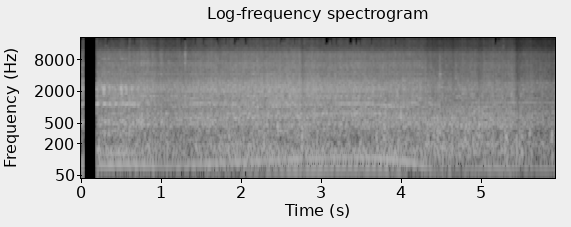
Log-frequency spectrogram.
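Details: 2005 Jeep Grand Cherokee WK 5.7, 136k miles, accelerating uphill: a steady low drone under load that drops away partway through, over engine and road noise. Differential or driveline noise is suspected, not confirmed. In stereo, right channel is toward the axle and left toward the driveshaft.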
